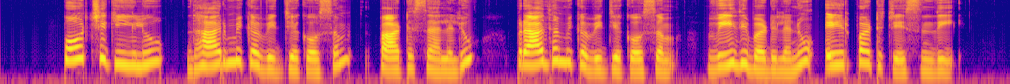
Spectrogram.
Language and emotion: Telugu, neutral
